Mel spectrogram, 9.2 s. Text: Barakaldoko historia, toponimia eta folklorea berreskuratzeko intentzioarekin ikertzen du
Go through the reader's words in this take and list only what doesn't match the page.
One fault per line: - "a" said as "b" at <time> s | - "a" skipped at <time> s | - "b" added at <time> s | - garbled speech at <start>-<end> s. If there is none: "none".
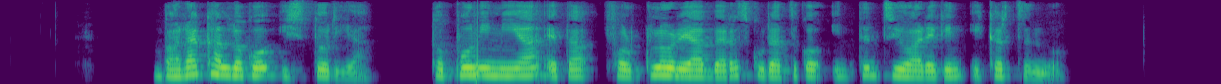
none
